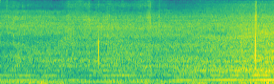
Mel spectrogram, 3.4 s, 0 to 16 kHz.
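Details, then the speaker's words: 2003 Ford Taurus SE wagon, about 200,000 miles: radiator cooling fans running via owner's manual-switch harness, steady even whirring hum; fans won't turn on by themselves, owner suspects stuck-open thermostat. "and you can hear the fans going in there so you know I honestly don't know why they don't turn on"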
